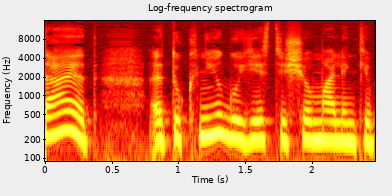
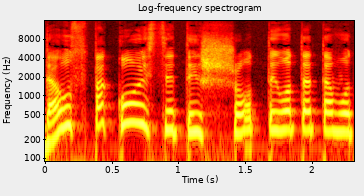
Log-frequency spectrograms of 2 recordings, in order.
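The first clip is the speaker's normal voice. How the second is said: pitched-up, dismissive, humiliating, belittling tone; 7 semitones higher than usual. Showing how the phrase 'calm down' can be said to insult someone, insulting, belittling tone. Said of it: "его оскорбить, унизить".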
